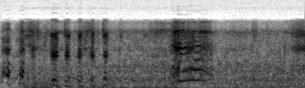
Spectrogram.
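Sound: car traffic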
